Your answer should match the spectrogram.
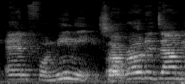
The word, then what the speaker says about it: Fognini: Yes, and Fognini. And not Fognini. And he said the G is silent.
